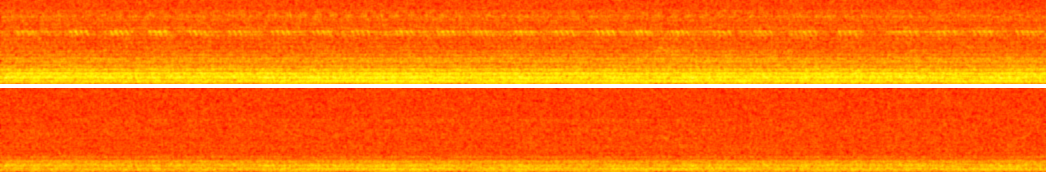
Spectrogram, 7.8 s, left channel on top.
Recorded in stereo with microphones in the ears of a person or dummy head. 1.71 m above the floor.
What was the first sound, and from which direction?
An insect, 55° left (ahead or behind).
